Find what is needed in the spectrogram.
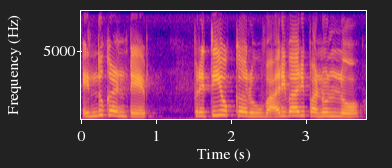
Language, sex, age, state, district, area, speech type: Telugu, female, 18-30, Telangana, Nirmal, urban, spontaneous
